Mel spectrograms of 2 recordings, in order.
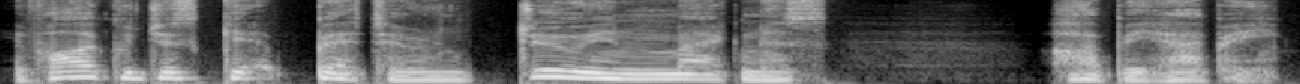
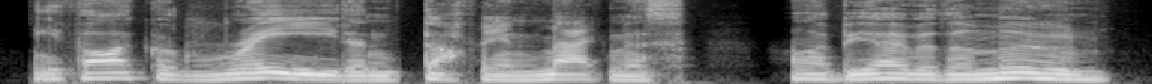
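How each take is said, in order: First: Growling. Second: Said in the usual way. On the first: Acted. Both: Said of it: "he growled".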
